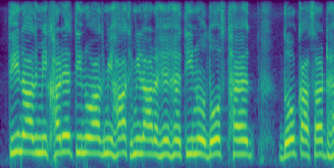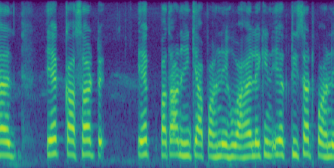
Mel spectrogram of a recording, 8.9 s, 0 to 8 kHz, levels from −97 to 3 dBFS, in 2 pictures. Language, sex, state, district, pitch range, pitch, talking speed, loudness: Hindi, male, Bihar, Supaul, 235-260 Hz, 250 Hz, 215 wpm, -13 LUFS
